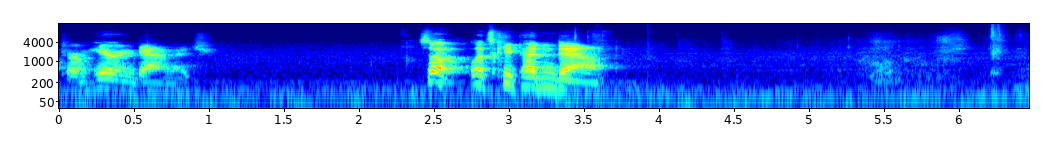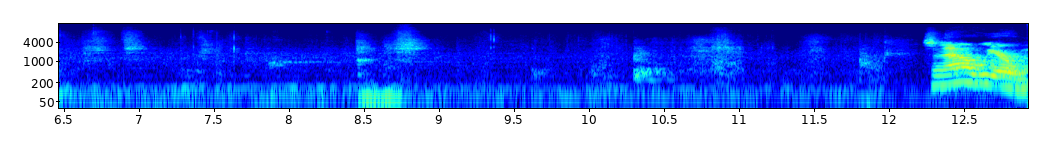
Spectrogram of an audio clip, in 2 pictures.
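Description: A man speaks close by, straining and grunting with effort.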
